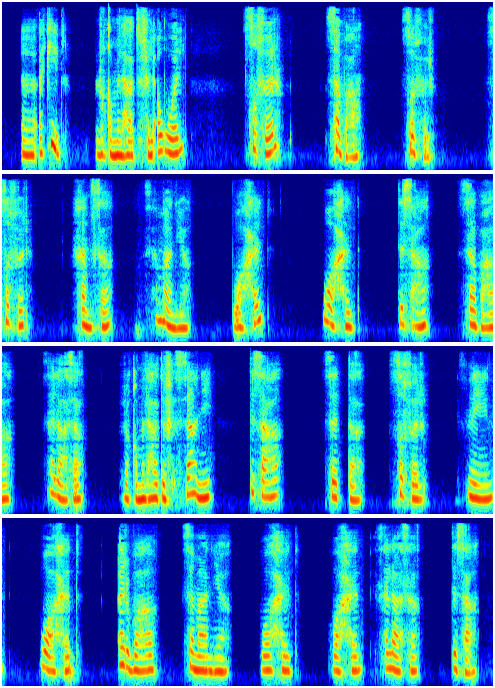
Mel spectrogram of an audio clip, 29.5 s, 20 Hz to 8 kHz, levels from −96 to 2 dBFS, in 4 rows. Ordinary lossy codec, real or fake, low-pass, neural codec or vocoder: AAC, 32 kbps; fake; 7.2 kHz; vocoder, 22.05 kHz, 80 mel bands, Vocos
